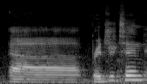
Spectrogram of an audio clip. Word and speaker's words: Bridgerton: For shows, I haven't watched this, but the big trend is Bridgerton. Did I say that right? Yeah.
